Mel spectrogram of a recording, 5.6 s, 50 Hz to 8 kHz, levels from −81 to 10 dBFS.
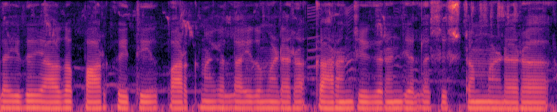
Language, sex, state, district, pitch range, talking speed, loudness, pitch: Kannada, male, Karnataka, Bijapur, 120-125 Hz, 140 wpm, -19 LUFS, 120 Hz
